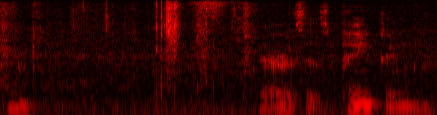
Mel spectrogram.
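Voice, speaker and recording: A man's voice: fairly low pitch, very slow, creaky, background noise. A man reading short poems aloud and musing on them casually, often repeating phrases. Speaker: poetry reader.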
